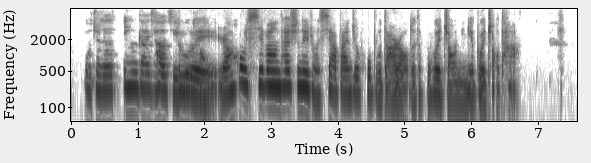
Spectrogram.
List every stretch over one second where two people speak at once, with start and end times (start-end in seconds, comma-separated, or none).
none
